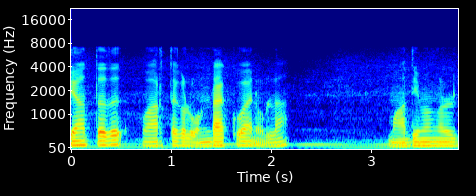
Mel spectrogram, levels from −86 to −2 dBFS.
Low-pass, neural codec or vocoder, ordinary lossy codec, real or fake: 7.2 kHz; none; none; real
